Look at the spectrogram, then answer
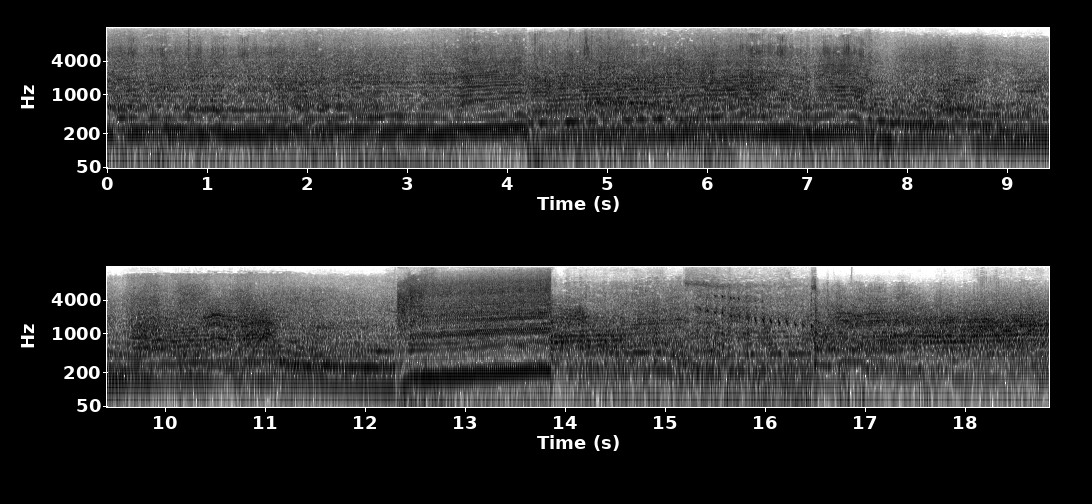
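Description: Race car engines in an AI racing video game scream continuously, their pitch rising and falling through gear shifts and acceleration as several cars roar past without a break.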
